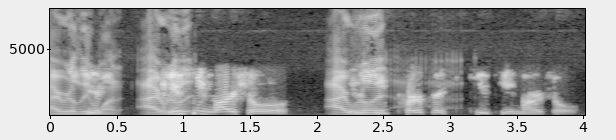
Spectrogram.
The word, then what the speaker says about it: Marshall: ass beat no it's marshall that's how you pronounce his name it's m a r martial it's like that movie we are marshall right no it's marshall it's just marshall it's like marshall faulk right dude it's like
